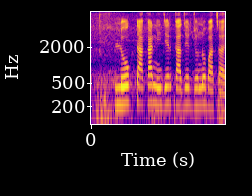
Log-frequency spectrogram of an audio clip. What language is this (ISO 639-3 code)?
ben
